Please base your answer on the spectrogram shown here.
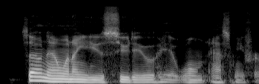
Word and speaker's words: sudo: Uh, pseudo sudo. I always pronounce a pseudo show wrong, but sudo show didn't sound right.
